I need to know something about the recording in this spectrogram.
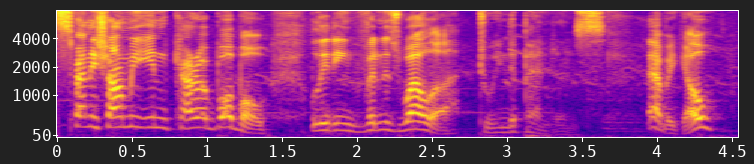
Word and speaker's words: Venezuela: So we have Venezuela now a country. Or Venezuela. Sure. I say Venezuela because that's how it's said in Portuguese, so I'm pretty sure it's Venezuela in Spanish.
